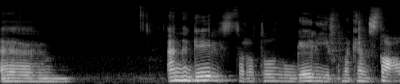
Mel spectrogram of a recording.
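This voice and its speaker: In a calm tone, a woman with an Egyptian accent speaks with fairly even intonation on a very clean recording with a silent background. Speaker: cancer survivor. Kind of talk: testimony.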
